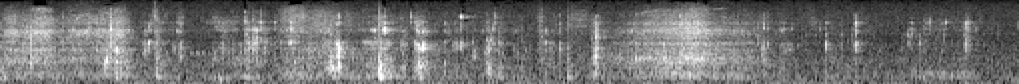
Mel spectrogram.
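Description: Faint chewing and small mouth clicks from someone eating a mouthful of macaroni carbonara, with a soft breath about three seconds in.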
